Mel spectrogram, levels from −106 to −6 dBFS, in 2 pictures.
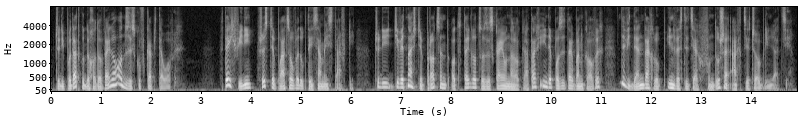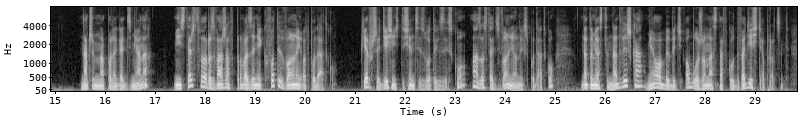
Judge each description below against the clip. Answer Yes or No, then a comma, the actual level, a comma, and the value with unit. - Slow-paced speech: No, average, 125 wpm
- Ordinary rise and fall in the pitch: No, wide, 7.0 semitones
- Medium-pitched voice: No, low, 100 Hz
